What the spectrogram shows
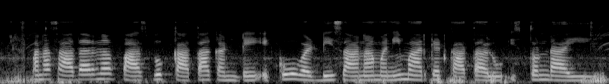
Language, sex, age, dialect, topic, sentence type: Telugu, female, 18-24, Southern, banking, statement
